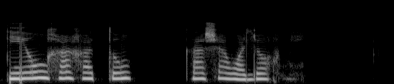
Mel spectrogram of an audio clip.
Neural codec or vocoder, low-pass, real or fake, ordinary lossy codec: vocoder, 44.1 kHz, 80 mel bands, Vocos; 7.2 kHz; fake; MP3, 64 kbps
